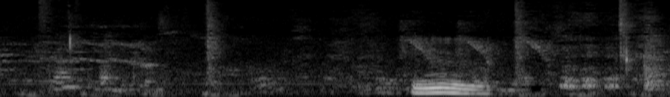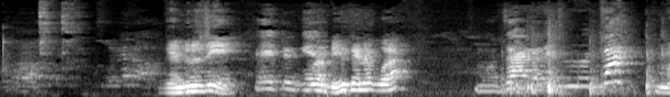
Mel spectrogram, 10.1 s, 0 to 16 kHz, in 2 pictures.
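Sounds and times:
metal spoon clinking on plate: 5.2 - 5.8.

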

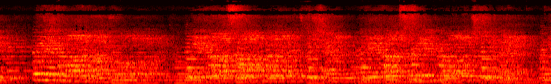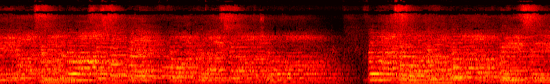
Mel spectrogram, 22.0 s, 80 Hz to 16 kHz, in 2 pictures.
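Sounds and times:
choir singing a hymn: 0.0 - 22.0
grand piano accompaniment: 0.0 - 22.0.

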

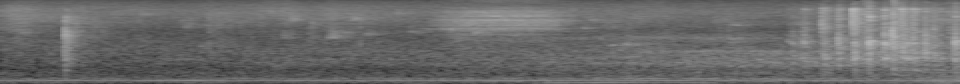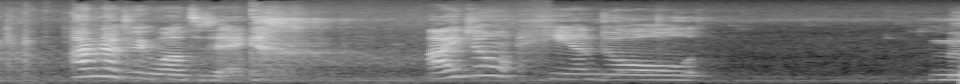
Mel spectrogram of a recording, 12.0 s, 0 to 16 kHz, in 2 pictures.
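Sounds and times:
typing on a keyboard: 4.9 - 6.5
woman's voice: 6.4 - 8.0, 8.6 - 10.4.

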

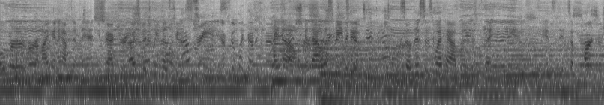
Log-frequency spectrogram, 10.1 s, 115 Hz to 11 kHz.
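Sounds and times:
voices speaking and praying: 0.0 - 10.0
worship band holding chords: 0.0 - 10.0.

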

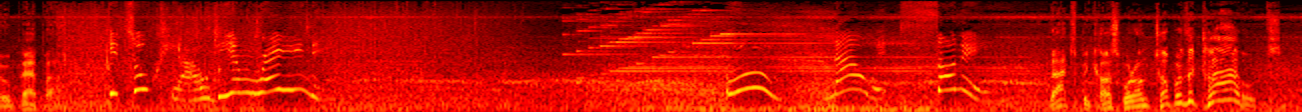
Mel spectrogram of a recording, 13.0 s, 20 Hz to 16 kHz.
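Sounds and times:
cartoon plane hiss and rumble: 0.9 - 13.0
sustained chime-like notes: 4.0 - 12.1.

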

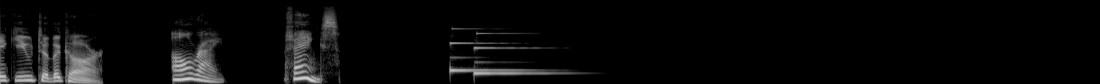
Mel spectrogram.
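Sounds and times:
two-note descending chime: 4.5 - 5.9.

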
